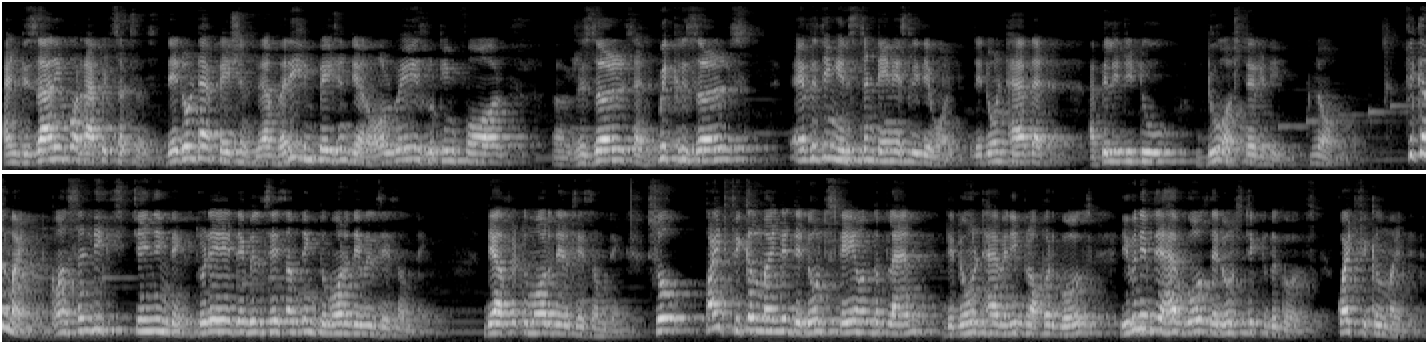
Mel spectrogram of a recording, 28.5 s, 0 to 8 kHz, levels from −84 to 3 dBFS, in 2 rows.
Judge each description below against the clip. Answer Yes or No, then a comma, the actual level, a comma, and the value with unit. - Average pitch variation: Yes, average, 3.6 semitones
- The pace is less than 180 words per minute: No, average, 185 wpm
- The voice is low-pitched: No, medium, 180 Hz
